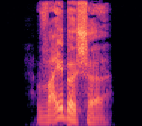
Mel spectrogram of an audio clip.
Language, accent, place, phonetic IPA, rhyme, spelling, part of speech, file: German, Germany, Berlin, [ˈvaɪ̯bɪʃə], -aɪ̯bɪʃə, weibische, adjective, De-weibische.ogg
- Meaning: inflection of weibisch: 1. strong/mixed nominative/accusative feminine singular 2. strong nominative/accusative plural 3. weak nominative all-gender singular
